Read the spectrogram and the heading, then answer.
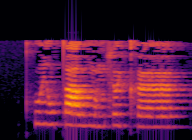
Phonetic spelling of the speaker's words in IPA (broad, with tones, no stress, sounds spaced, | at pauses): kʷʰ iː˥ w t̪ aː˧ w ŋ ʊ˨˧ ŋ s ɵ˧ ɥ kʰ œː˧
